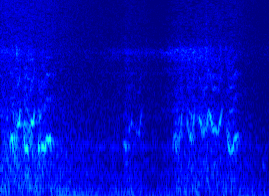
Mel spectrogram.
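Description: Faint sounds from a guinea pig, in two short stretches: one at the start and one in the second half.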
